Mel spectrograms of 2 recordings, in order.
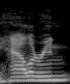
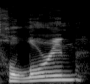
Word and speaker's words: Halloran: I feel some kind of way when people call me Halloran. It's Halloran.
